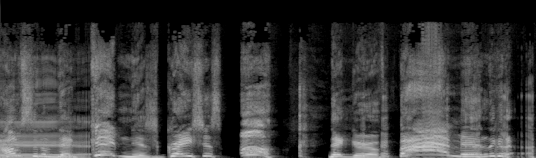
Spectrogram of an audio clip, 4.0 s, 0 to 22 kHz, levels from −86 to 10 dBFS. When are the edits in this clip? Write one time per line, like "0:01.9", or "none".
none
